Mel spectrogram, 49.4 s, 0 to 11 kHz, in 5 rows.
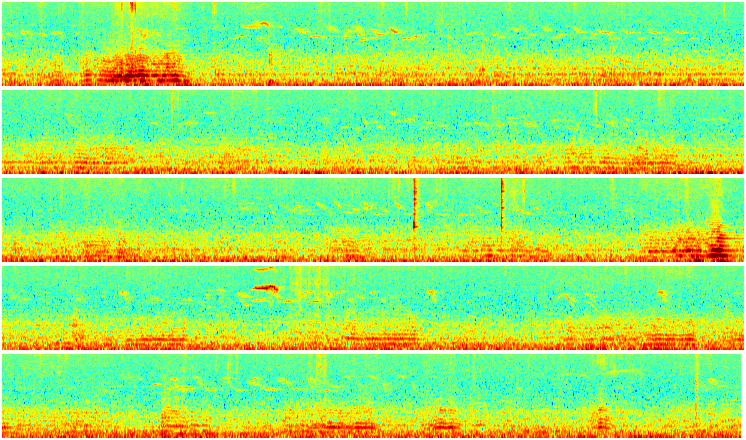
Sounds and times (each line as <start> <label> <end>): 0.0 bumble bees in a lavender bush 49.4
